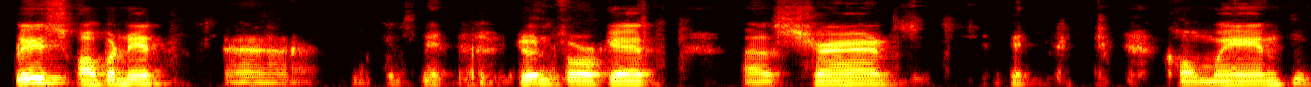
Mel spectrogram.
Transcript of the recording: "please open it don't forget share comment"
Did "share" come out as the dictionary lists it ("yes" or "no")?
no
